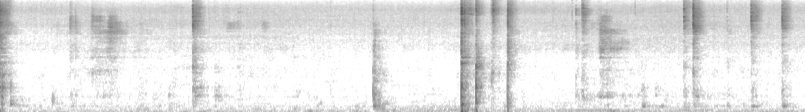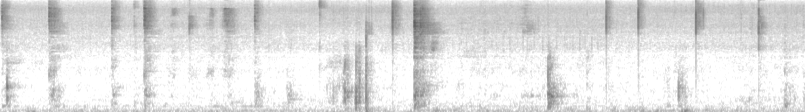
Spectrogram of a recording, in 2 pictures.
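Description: A wire-mesh frying skimmer scrapes and clinks against a steel kadhai as fried pieces are scooped and drained out of hot oil, over a faint sizzle of the oil. The clinks come irregularly, roughly one or two a second, with a few louder knocks.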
